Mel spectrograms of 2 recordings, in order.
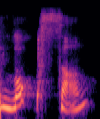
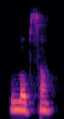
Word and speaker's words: Lobsang: We don't say lopsang, we say lobsang.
